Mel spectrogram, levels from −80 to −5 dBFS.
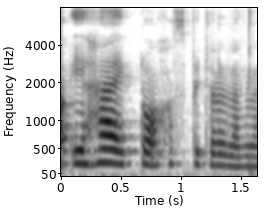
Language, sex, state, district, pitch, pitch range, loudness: Hindi, female, Maharashtra, Chandrapur, 225 Hz, 200-230 Hz, -18 LUFS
